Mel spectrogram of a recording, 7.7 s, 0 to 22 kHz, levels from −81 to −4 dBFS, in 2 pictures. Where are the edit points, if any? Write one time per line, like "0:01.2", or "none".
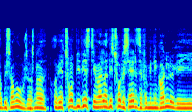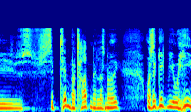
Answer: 0:01.0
